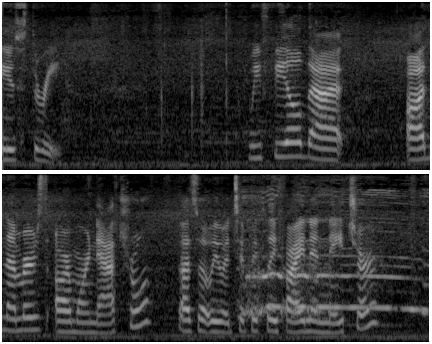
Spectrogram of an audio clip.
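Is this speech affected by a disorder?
No.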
